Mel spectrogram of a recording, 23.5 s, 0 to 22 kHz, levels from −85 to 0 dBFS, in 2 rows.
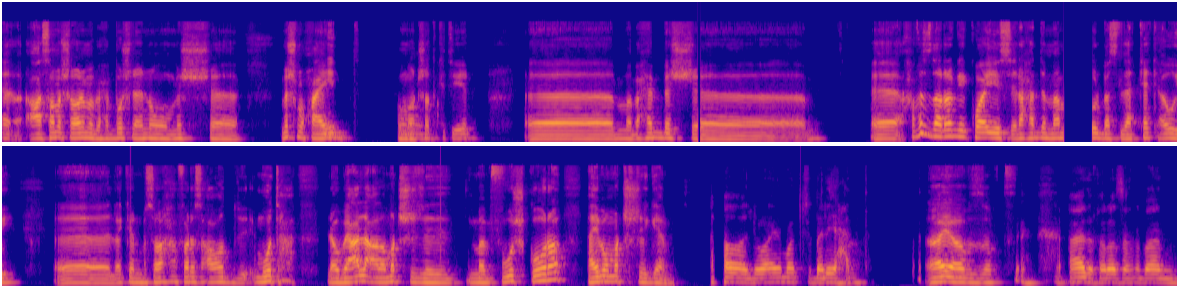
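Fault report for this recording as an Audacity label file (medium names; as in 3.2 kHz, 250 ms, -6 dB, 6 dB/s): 1.980000	1.980000	dropout 2.4 ms
6.950000	6.980000	dropout 31 ms
10.610000	10.900000	dropout 291 ms
13.030000	13.030000	pop -15 dBFS
16.130000	16.130000	pop -13 dBFS
19.730000	19.730000	pop -22 dBFS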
